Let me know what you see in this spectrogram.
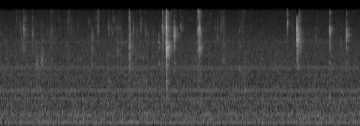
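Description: A person chewing and biting pizza with the mouth close to the microphone: wet, irregular mouth clicks and smacks, one sharper click about three seconds in, over a steady low hum.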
